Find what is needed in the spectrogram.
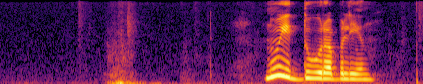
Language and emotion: Russian, angry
